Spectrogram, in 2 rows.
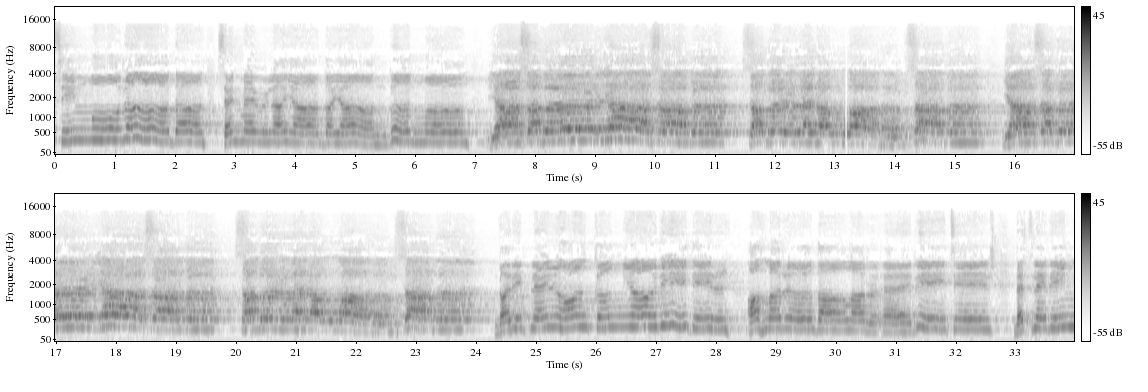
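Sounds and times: voices singing a hymn unaccompanied: 3.8s - 26.2s.

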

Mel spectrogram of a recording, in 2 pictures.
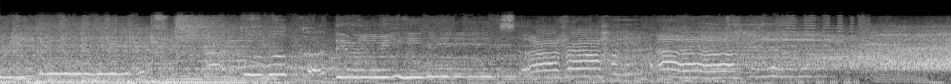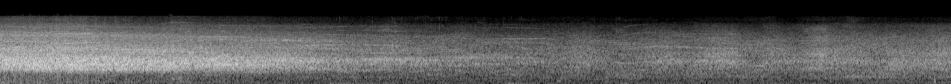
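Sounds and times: concert crowd cheering and screaming: 0.0s - 19.0s.

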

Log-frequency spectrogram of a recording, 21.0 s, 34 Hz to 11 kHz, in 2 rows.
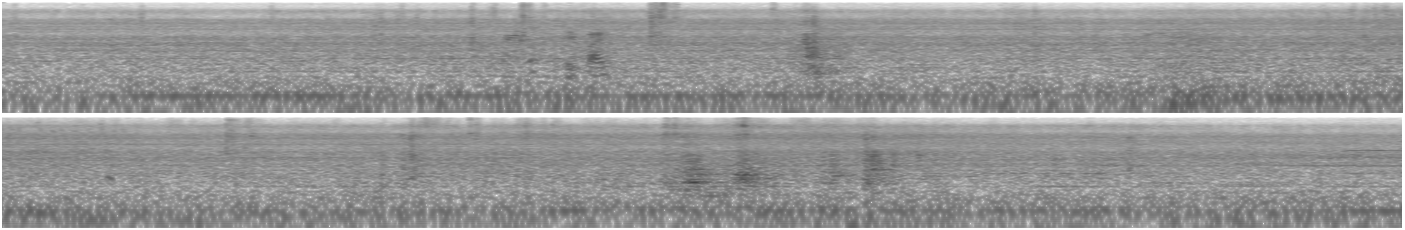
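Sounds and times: excavator diesel engine rumbling: 0.0s - 21.0s.

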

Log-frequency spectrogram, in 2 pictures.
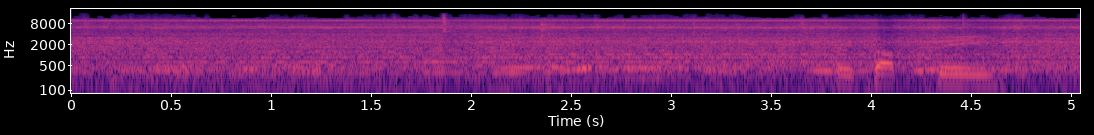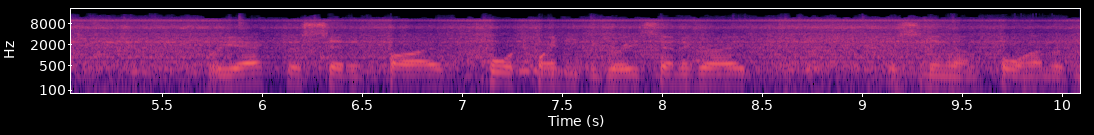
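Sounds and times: machinery hiss and hum: 0.0s - 10.0s.

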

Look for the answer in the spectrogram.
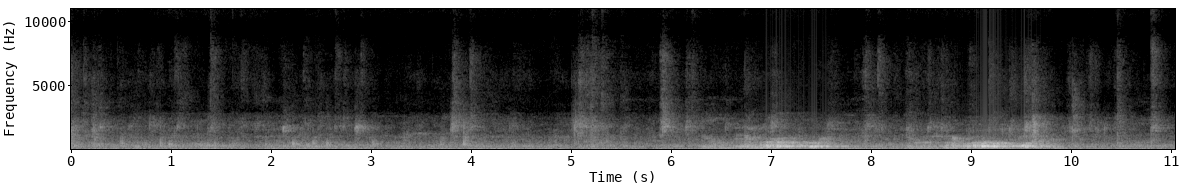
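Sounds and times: pigeon cooing: 6.3s - 10.2s.

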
